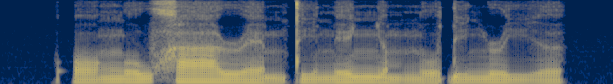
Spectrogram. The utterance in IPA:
ʔɔ˨˩˦ŋo˧˥wxaː˧ ɹɛ˨˩˨mt̪i˨˩ne˧ ɲə˨˩mno˨˩˨ ɗi˧ŋɹi˨˩ə̯

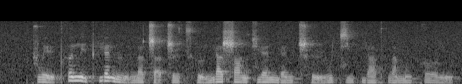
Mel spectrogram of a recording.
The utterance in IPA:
ʈ͡ʂwḛ˨˩ɪ̯pʰə˥nḭ˨˩pʰjɛ˥˩n ɻṵ˨˩ n̪ä˧˥ʈ͡ʂä̰˨˩ʈ͡ʂɻ̩˧˥ t͡sʰɹ̩˨˩n̪jä˥˧ ʂɑ˥˩ŋt͡ɕɥɛ˥n̪jɛ˧˥n ʈ͡ʂʰɻ̩˨˩ɻu˥˩ t͡ɕi˧˥pjä˧˥pʰwä˧mu˧˥ kɤ˥˩ŋ

